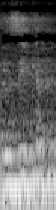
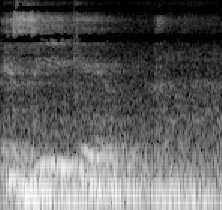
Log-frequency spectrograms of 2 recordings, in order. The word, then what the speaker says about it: Ezekiel: She told me how to pronounce Ezekiel. It's not just Ezekiel, Ezekiel.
